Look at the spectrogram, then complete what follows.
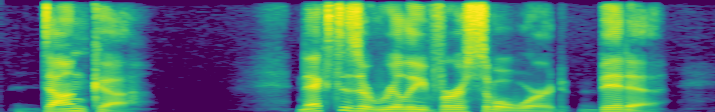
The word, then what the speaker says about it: Danke: Then we have the word for thank you, which is danka, pronounced dunka.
